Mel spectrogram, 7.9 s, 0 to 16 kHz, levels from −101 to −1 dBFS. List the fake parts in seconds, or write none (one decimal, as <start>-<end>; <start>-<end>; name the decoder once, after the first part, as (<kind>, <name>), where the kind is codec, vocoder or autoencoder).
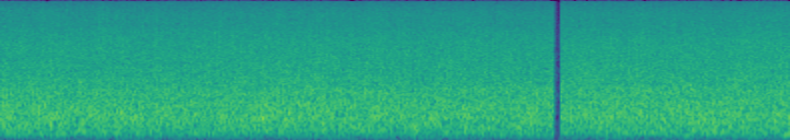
none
